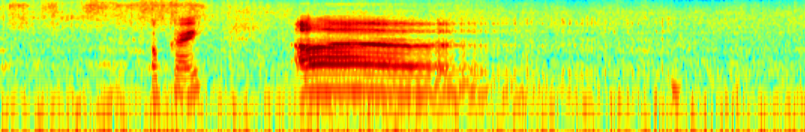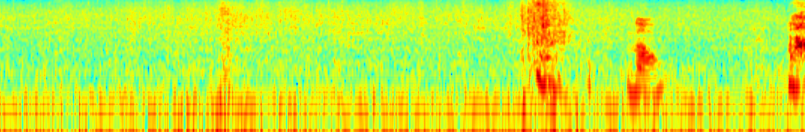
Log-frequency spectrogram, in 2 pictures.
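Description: A young woman speaks with animation close to a headset microphone.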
